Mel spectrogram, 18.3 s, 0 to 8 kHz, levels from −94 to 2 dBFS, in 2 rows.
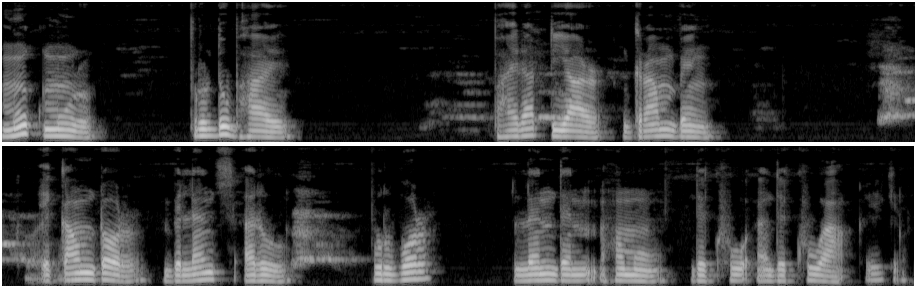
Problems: none marked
